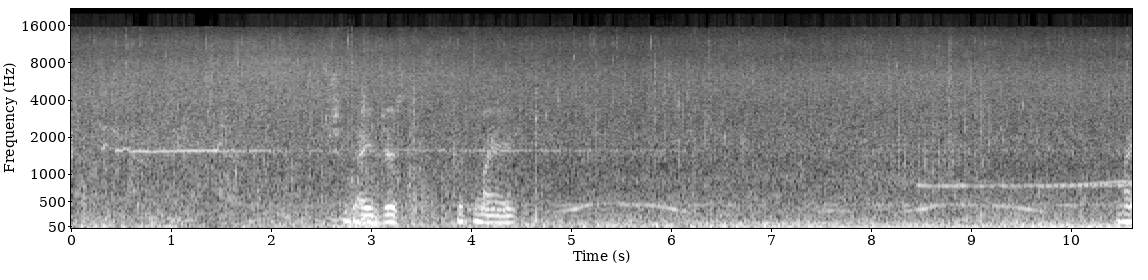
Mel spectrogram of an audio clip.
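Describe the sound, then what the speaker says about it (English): A waterfall in the video game Assassin's Creed Shadows pours in a steady hiss with a low rush beneath, heard throughout while a person speaks briefly. "So okay, so we have the waterfall here."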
